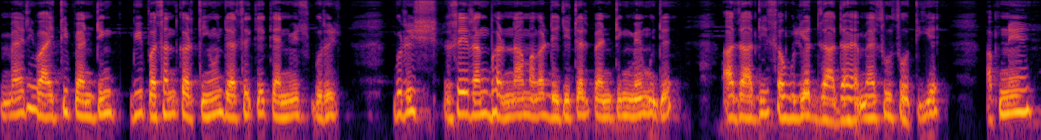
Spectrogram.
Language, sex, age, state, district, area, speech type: Urdu, female, 60+, Delhi, North East Delhi, urban, spontaneous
